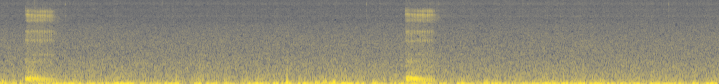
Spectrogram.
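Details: Shiba Inu dog snoring while asleep indoors. Two short raspy snorts about four seconds apart, with near silence and a faint low hum between them.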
